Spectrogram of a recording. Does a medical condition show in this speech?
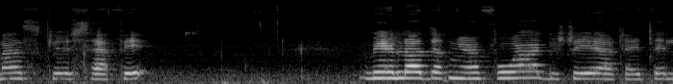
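Yes: ataxia; degenerative.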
